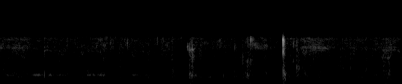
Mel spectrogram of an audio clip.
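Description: Low background hiss with a few faint clicks. The sharpest click comes near three seconds in.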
